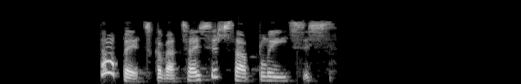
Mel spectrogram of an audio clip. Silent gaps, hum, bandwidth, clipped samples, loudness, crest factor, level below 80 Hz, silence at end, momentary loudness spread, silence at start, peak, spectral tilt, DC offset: none; none; 8.4 kHz; under 0.1%; -15 LUFS; 18 dB; -66 dBFS; 1.9 s; 7 LU; 1 s; 0 dBFS; -1.5 dB/octave; under 0.1%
